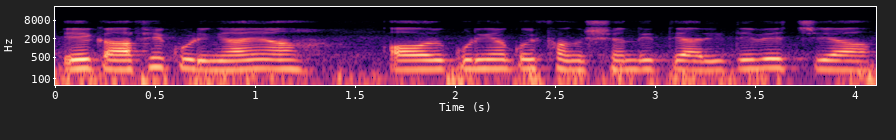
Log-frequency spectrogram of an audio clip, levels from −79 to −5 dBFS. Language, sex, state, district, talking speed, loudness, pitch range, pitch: Punjabi, female, Punjab, Kapurthala, 190 wpm, -19 LUFS, 195-210 Hz, 200 Hz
